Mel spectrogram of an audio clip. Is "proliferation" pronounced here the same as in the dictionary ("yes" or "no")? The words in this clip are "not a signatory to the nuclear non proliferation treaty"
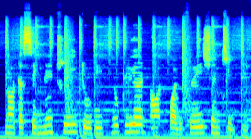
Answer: no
